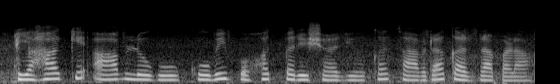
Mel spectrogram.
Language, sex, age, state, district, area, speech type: Urdu, female, 18-30, Uttar Pradesh, Gautam Buddha Nagar, urban, spontaneous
